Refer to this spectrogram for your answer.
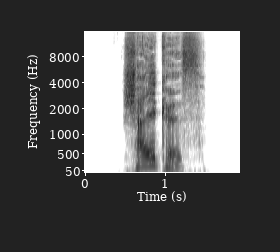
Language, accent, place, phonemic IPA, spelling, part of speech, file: German, Germany, Berlin, /ˈʃalkəs/, Schalkes, noun / proper noun, De-Schalkes.ogg
- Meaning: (noun) genitive singular of Schalk; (proper noun) genitive of Schalke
